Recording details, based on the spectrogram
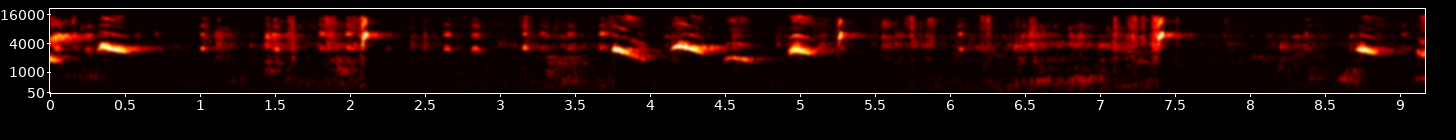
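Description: Green-winged saltator giving short, clear whistled notes that slide downward, spaced a second or two apart, with sharp clicks and knocks between them.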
